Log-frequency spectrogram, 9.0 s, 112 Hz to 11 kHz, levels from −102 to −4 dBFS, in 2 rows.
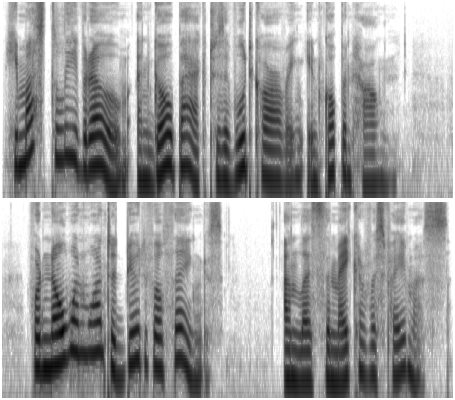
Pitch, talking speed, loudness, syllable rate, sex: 210 Hz, 160 wpm, -20 LUFS, 4.8 syllables/s, female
